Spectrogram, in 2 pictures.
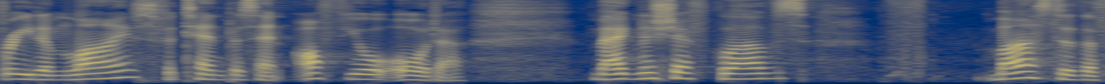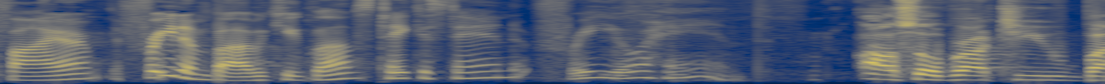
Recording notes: recorded live in front of a studio audience at the Studio 21 Podcast Café upstairs at Two Guys Smoke Shop in Salem, NH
